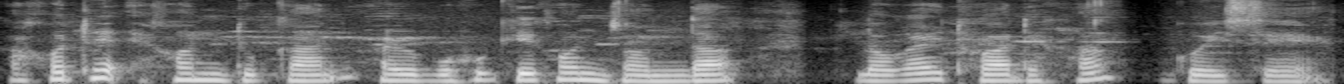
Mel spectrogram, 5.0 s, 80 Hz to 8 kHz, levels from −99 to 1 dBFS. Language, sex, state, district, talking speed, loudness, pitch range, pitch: Assamese, male, Assam, Sonitpur, 120 wpm, -19 LUFS, 160-185 Hz, 165 Hz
